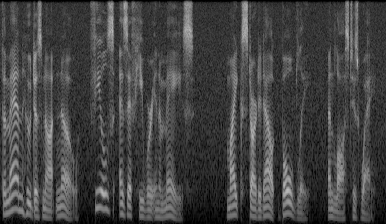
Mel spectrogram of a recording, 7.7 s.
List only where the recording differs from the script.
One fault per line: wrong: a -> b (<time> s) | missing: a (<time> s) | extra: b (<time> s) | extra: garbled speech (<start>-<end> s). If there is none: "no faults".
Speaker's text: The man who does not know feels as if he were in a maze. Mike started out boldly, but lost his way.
wrong: but -> and (6.5 s)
